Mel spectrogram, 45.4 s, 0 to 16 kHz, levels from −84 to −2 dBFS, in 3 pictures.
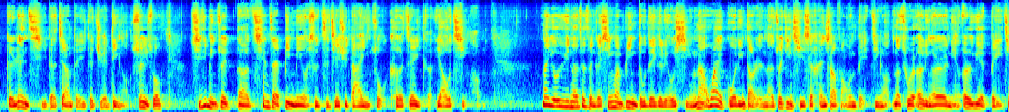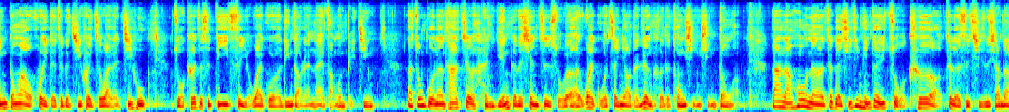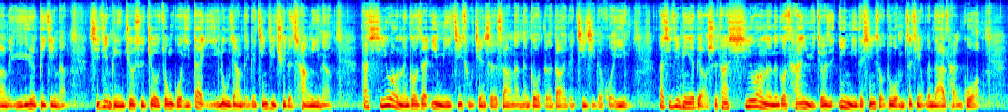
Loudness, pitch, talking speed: -14 LUFS, 215 Hz, 335 characters per minute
